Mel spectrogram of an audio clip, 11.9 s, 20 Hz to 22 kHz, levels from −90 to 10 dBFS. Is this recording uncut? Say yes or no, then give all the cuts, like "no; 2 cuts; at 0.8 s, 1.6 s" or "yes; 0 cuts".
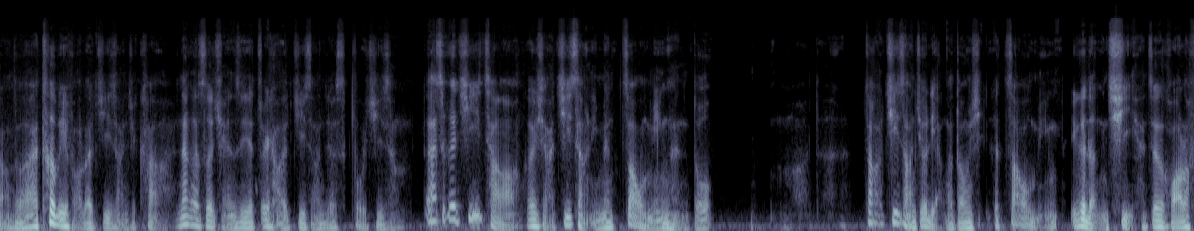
no; 3 cuts; at 3.6 s, 4.1 s, 10.6 s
